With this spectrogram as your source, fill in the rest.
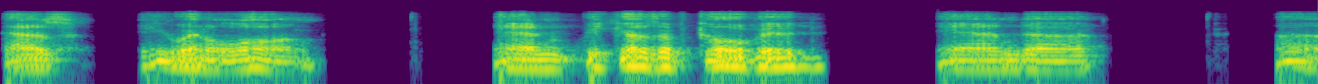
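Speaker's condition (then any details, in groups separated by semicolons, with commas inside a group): Thyroid cancer surgery; recovering from surgery and treatment; raspy voice, speech somewhat affected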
